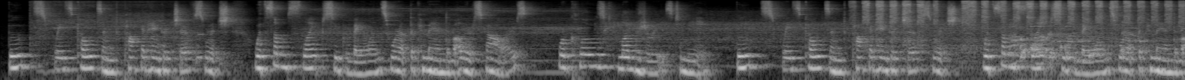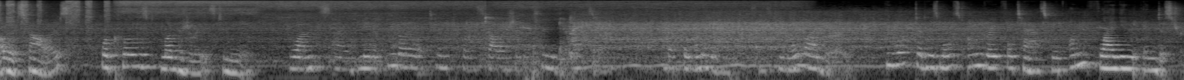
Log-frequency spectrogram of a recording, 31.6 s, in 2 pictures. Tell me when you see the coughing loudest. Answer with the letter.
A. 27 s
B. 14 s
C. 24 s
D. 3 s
B.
